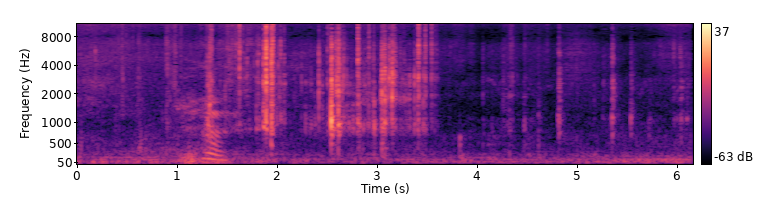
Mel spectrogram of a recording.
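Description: Several sharp clicks and clinks of a flathead screwdriver against the bare metal floor of a car, the loudest about two and a half seconds in, then a few faint ticks.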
